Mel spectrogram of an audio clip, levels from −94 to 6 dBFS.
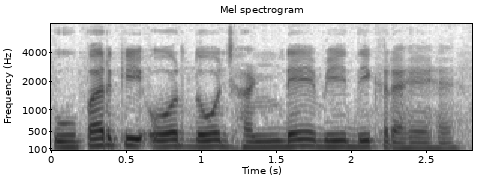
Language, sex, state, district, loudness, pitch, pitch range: Hindi, male, Uttar Pradesh, Lucknow, -15 LUFS, 145 Hz, 135-150 Hz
